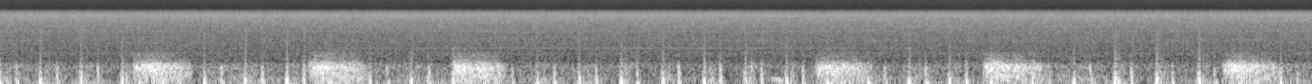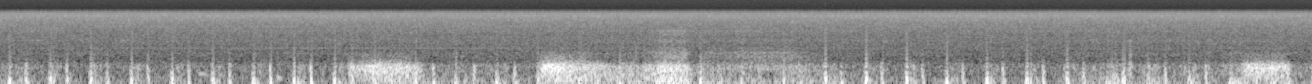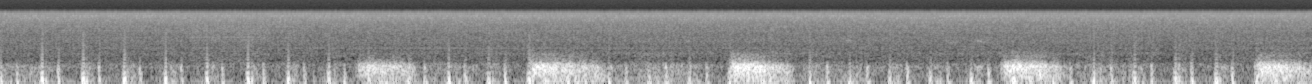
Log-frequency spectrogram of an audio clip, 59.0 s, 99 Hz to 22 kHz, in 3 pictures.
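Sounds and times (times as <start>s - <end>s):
heartbeat thumps: 0.0s - 59.0s
soft breathing: 0.0s - 59.0s.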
